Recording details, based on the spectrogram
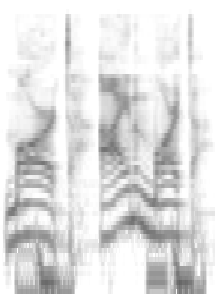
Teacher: En español diríamos Marta, pero las R's en inglés son mucho más sutiles y se producen desde la garganta, en lugar que desde la boca como en español.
